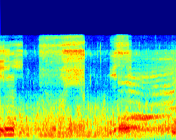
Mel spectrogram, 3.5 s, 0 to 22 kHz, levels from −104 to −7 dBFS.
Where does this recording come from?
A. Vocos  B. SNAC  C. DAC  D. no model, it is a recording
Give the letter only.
A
